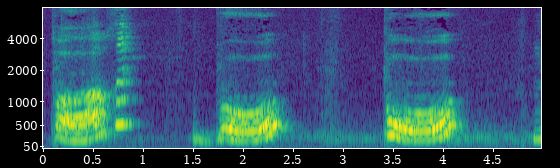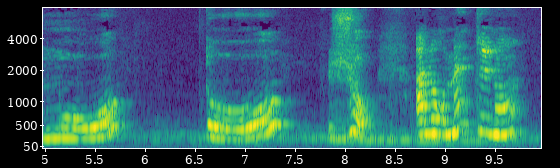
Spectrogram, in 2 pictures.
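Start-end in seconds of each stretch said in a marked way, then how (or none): 0.1-8.3 syllable by syllable, drawn out with pauses; reading out syllables. Shown as a demonstration. Teacher reading syllables aloud to pupils, drawn out one by one. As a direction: sound out each syllable slowly and separately. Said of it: "Je vais lire ces syllabes".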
